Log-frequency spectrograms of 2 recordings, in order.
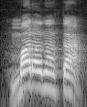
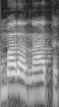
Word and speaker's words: Maranata: início do Advento agora eu clamo maranat como dizemos nós católicos ou Maranata como dizem nossos irmãos separados os evangélicos ou protestantes não importa pronúncia o significado é o mesmo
